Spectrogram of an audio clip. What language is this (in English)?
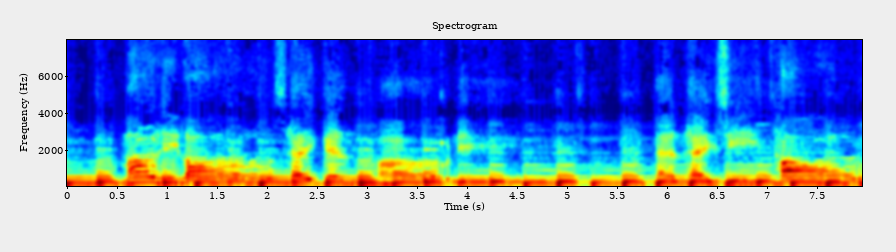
Dutch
